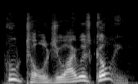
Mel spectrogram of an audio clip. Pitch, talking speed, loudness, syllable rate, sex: 135 Hz, 260 wpm, -17 LUFS, 5.2 syllables/s, male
